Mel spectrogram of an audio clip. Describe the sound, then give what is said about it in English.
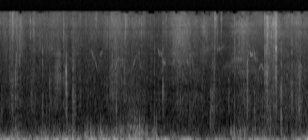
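Horse hooves clip-clop at a steady walking pace, a continuous rhythmic thudding over a low, rumbling outdoor background, with no one speaking. A small Arabian mare is being ridden while herding cows. “I went from filing news stories on deadline to herding cows on horseback.”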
